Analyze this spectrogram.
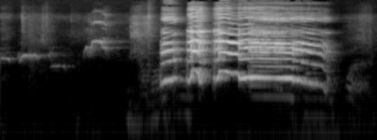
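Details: Bearded d'Anvers rooster crowing at a grandparents' home: a loud harmonic crow in several bursts, rising then holding a long drawn-out note, preceded by faint chirps of small birds.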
